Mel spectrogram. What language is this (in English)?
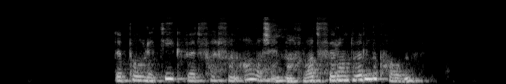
Western Frisian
